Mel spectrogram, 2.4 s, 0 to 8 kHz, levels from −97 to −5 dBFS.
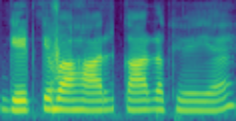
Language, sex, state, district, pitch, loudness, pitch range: Hindi, female, Chhattisgarh, Raigarh, 195 Hz, -17 LUFS, 190-205 Hz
